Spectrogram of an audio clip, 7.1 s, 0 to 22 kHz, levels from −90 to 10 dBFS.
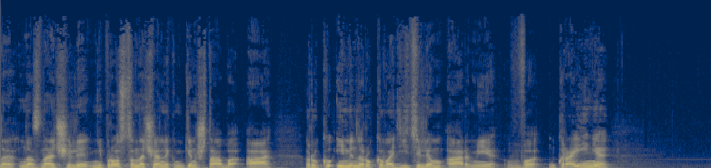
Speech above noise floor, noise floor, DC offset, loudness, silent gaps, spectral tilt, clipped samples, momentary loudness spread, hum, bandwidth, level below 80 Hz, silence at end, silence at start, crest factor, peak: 41 dB; -62 dBFS; under 0.1%; -22 LUFS; none; -6 dB/octave; under 0.1%; 7 LU; none; 20 kHz; -50 dBFS; 0.95 s; 0 s; 14 dB; -6 dBFS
